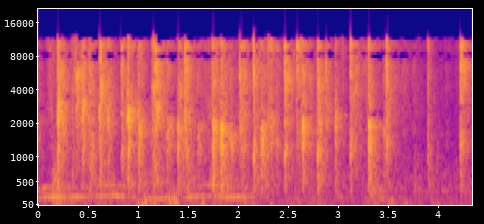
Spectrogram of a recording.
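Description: A small group of people clapping by hand, the claps thinning out toward the end, over low held keyboard notes.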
